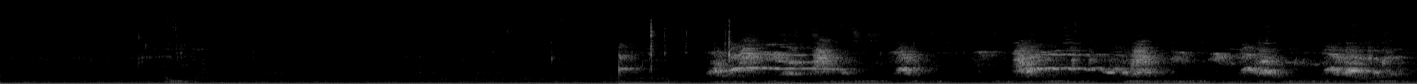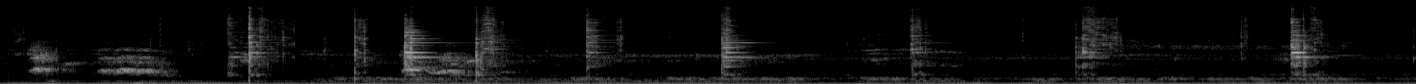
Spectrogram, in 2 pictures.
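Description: Metal spoon clinking and scraping against a stainless steel cooking pot while pork in sauce is stirred, with sharp clinks every second or so through the second half. Before that, a run of short voice-like calls, about one a second, lasts roughly ten seconds.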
